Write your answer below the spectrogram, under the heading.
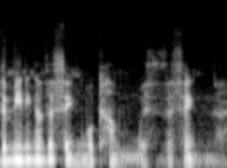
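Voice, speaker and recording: A man performs a put-on character voice with a very deep, low pitch. He speaks at a moderate pace with very wide pitch swings. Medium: read story. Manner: gentle, calm.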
